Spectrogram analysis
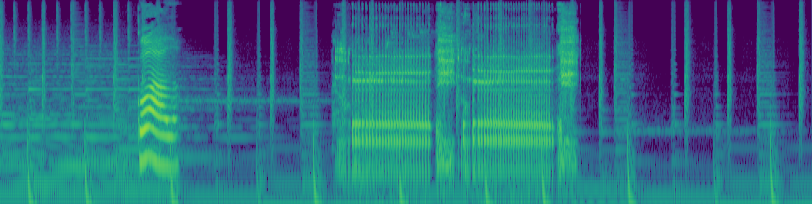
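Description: A cockatoo gives a long, harsh, raspy screech lasting about three seconds, over a steady children's music beat, with a brief spoken word before it.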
